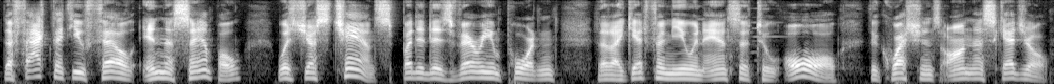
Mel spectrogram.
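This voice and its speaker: A man's voice: medium pitch, unhurried, no echo, studio quality, voice pushed up, close to an everyday voice. A man playing a courteous, patient census enumerator, explaining formally in a scripted training-film role play. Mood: polite, earnest.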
